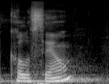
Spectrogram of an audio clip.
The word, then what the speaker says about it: CLSM: pointers data structure uh our solution clsm uh can be pronounced as colos uh provides a light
